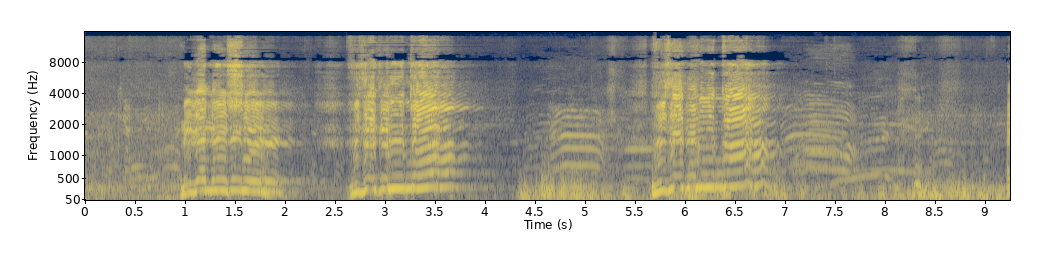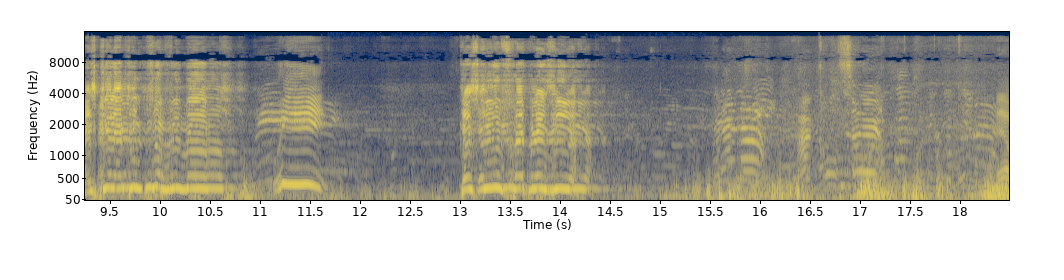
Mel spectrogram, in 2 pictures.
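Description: A man sings loudly through a microphone outdoors.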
